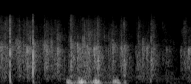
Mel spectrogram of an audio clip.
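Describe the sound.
An audience at a morning gathering claps to welcome a guest speaker, a brief burst of uneven, moderately loud applause.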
